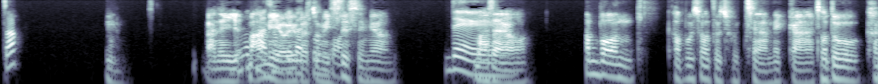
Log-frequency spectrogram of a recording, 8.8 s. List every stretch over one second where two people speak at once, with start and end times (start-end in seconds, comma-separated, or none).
2.3-3.7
